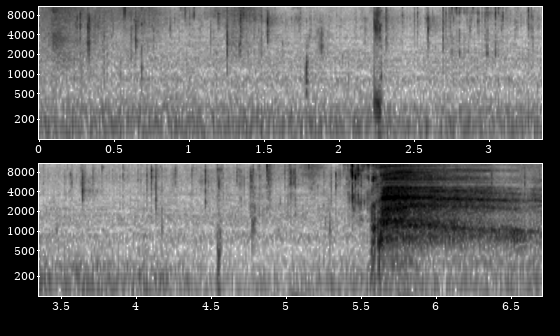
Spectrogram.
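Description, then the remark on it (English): Mouth noises: soft wet clicks and gulps over a low rumble, then a louder slurping sip near the end as someone drinks and swallows. “Let me get a sip of that, bud.”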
